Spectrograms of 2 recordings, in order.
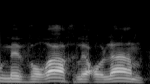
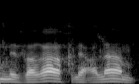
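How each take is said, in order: First: The qamatz vowels are sounded like 'o'. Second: The qamatz vowels are sounded like 'a'. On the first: "המבטא אשכנזי ותימני שאומרים קמץ או, אז במנהג ההוא צריך לומר" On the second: "במבטא הספרדי צריך להיות קמץ גדול"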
